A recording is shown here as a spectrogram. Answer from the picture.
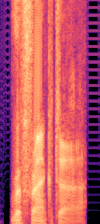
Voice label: "refractor", British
